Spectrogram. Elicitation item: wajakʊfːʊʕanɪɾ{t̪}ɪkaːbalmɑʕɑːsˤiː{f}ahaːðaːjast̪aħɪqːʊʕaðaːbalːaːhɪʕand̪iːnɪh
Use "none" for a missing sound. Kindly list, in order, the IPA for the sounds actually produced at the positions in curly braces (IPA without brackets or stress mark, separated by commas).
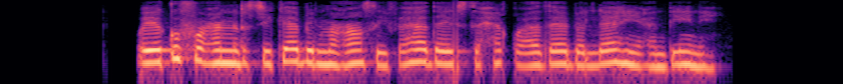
t̪, f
